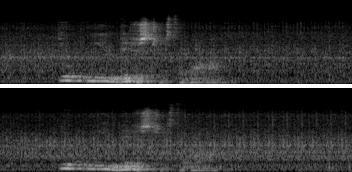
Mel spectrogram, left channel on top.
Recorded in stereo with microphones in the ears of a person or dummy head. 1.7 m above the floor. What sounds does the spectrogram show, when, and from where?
0.6 s a woman speaking: 70° left (ahead or behind), 4.5 m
